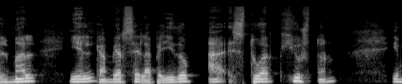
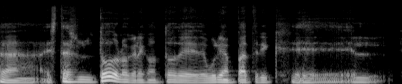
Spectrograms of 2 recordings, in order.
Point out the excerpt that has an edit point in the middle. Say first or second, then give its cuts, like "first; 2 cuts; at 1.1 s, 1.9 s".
first; 3 cuts; at 1.0 s, 2.0 s, 2.8 s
